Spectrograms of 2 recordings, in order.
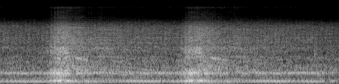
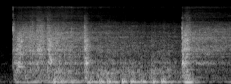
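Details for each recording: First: KTM Duke 200 single at steady idle after replacing a leaking fuel pump hose; two quick throttle blips, then even idle that holds without stalling or hunting, where before it died within 3–5 seconds and lost power when ridden. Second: KTM Duke 200 that stalls at idle and cuts power when running: engine cranks, catches briefly with an uneven, stumbling beat, then dies; leaking fuel pump hose, fixed by replacing the hose.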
